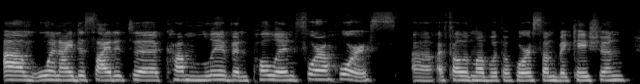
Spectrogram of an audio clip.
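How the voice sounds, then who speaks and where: A woman in her thirties from Los Angeles with an American accent, chatting as an interview guest, animated and laughing often. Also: medium pitch, normal speed, no echo. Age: 30s. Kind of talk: casual interview chat.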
